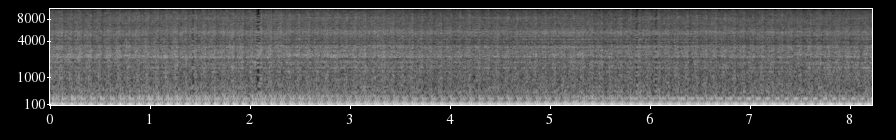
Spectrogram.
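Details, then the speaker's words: Polaris Trail Boss 330 single-cylinder ATV, sat a couple of years, unknown hours: firm, regular thumping about two and a half beats a second, no clatter or misses; idles healthily after revival. "this thing sounds good I don't even know how many hours is on it but by the looks of it it ain't it ain't been dogged out"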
